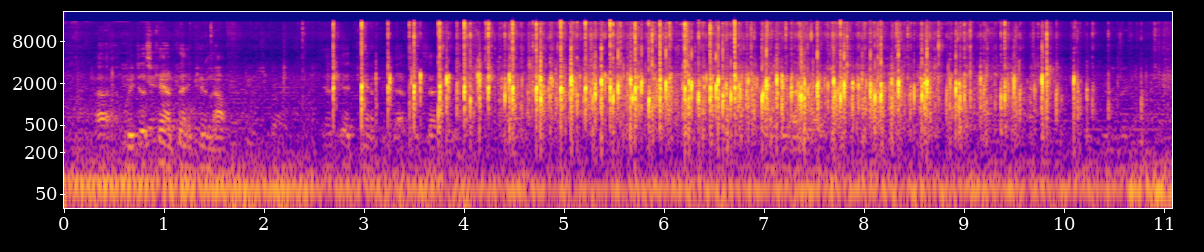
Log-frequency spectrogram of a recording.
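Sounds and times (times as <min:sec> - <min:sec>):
audience applauding: 0:02.7 - 0:11.0.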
